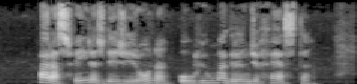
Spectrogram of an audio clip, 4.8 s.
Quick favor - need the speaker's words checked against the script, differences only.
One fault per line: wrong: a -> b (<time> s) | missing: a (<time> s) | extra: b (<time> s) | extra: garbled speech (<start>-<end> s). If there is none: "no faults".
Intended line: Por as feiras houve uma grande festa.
wrong: Por -> Para (0.6 s)
extra: de Girona (1.4 s)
